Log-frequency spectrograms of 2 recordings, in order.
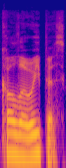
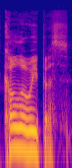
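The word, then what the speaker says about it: Choloepus: Oh, koipus. Coloipus. It rhymes with bosephus.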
